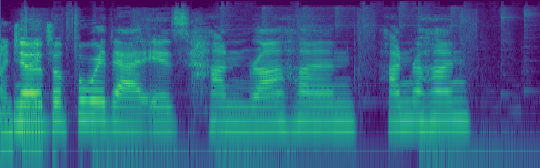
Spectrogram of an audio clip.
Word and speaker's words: Hanrahan: So, his last name is pronounced Yiannopoulos. And yep, he was born in 198. No, before that is Hanrahan.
